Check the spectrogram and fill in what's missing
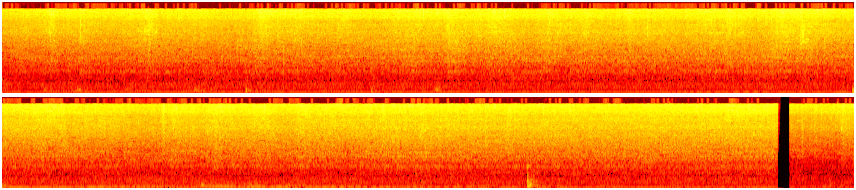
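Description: Onions and aromatics for a meatball mixture cooking in a pan until transparent, a steady soft sizzle running throughout with a few faint utensil taps, no talking.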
